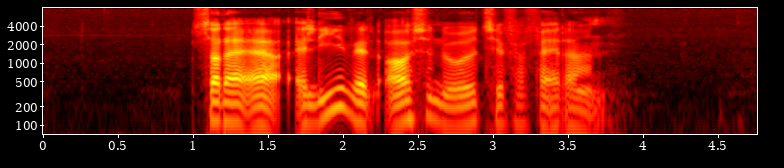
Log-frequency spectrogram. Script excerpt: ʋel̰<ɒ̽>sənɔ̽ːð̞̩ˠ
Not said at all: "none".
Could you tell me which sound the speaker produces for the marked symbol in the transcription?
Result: ɒ̽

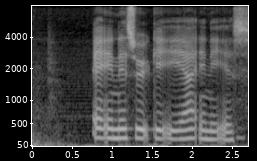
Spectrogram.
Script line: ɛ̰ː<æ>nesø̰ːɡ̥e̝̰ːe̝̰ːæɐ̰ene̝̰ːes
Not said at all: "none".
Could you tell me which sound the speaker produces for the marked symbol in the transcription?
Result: e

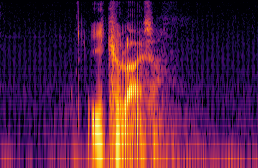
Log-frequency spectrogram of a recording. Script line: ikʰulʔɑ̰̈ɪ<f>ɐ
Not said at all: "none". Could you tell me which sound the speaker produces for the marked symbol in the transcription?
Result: s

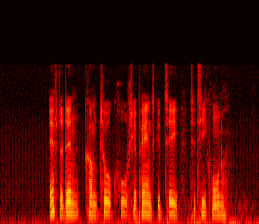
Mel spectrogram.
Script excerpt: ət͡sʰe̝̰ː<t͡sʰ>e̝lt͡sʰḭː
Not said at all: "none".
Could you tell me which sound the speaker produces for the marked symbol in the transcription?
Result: t͡sʰ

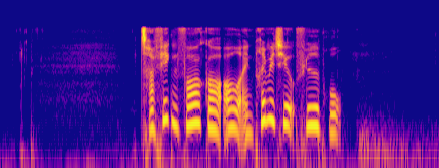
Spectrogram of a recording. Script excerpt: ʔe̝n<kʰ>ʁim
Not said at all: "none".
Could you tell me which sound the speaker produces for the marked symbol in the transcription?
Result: pʰ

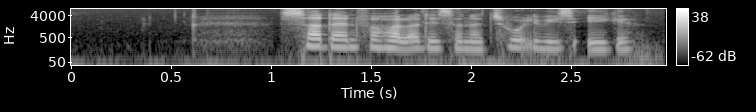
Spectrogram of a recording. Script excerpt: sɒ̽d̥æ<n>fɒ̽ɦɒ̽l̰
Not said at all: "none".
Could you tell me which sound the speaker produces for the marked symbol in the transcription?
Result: n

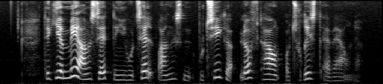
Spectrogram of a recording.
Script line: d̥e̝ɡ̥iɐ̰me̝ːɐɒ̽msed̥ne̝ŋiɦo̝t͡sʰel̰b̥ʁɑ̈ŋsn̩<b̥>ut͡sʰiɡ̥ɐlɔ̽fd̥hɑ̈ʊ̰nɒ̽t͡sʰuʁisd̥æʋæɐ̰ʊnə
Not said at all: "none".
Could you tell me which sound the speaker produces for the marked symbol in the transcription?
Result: b̥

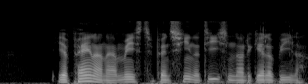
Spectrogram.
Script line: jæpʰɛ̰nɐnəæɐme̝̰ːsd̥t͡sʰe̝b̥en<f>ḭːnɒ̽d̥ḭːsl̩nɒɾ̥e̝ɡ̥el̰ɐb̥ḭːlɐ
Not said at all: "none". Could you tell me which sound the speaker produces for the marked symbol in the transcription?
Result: s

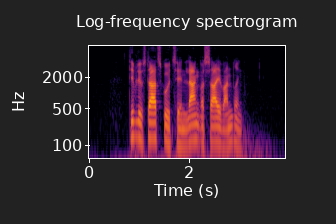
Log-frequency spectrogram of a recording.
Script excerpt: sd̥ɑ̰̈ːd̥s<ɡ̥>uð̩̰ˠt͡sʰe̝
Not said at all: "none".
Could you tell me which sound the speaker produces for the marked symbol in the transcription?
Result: ɡ̥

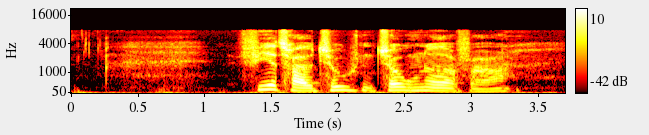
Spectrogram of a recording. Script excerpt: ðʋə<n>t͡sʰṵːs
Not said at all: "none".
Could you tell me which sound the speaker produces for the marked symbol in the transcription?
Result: none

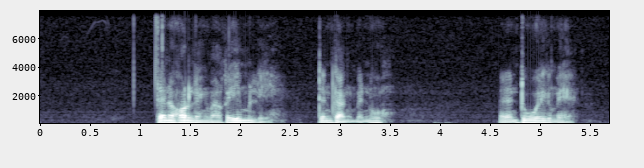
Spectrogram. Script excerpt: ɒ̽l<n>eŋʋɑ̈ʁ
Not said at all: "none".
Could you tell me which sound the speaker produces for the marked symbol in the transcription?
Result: n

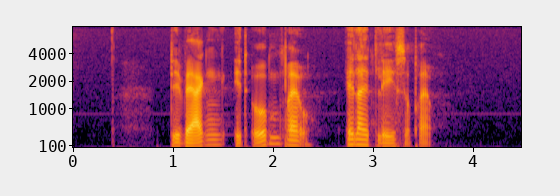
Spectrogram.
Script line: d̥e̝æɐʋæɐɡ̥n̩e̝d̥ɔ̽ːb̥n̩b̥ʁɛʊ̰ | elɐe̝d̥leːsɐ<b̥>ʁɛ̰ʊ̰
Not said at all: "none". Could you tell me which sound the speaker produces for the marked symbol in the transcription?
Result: b̥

